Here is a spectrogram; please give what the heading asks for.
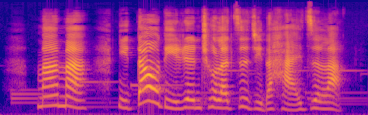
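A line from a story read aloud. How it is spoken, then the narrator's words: Laughing. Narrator (Chinese): 小白兔笑了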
